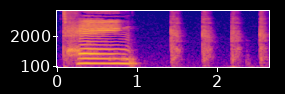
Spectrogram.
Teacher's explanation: Now, why does the N go to the back? Because the following letter is a K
